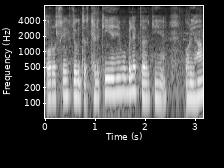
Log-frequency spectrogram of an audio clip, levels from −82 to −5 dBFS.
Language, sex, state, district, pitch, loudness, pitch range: Hindi, male, Chhattisgarh, Bilaspur, 130 Hz, -17 LUFS, 125-155 Hz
